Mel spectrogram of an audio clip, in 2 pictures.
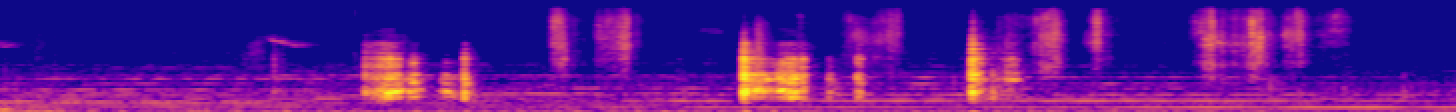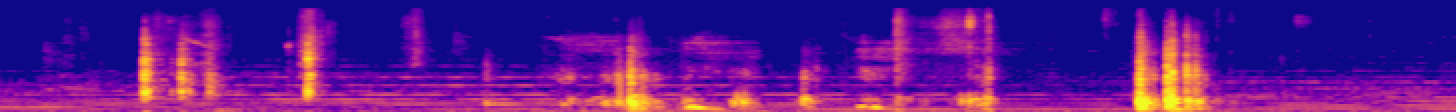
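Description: Soft background music with sustained tones, under scattered sharp clinks and knocks of pots, dishes and utensils being handled during cooking. The loudest knock comes near the end.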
